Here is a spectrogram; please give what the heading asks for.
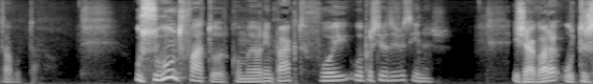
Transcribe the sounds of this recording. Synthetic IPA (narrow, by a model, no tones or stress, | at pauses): t̪avuput̪a̰vɛlˠ | usɨɣũnd̪ufat̪oɾkõmɐjɔɾĩmpakt̪u̥fojuɐpɐʃt̪imẽt̪d̪ɐʒvɐsinɐʃ | iʒaɐɣɔɾɐʔut̪ɨɾs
